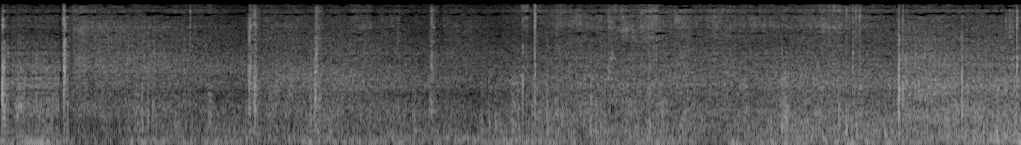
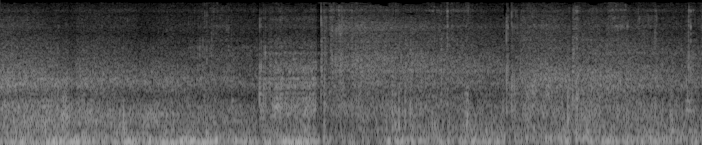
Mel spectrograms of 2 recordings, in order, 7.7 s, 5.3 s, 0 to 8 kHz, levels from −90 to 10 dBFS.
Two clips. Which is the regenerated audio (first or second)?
first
